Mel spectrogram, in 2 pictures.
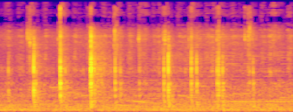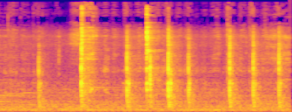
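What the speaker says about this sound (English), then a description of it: "we're gonna chop that pickle pretty fine." A knife finely chops a dill pickle on a cutting board, making close, sharp taps that come in scattered bursts and then settle into a quicker, even rhythm.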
